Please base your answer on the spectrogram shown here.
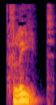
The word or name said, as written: fleet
